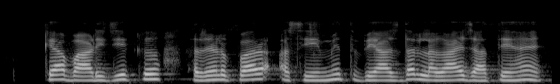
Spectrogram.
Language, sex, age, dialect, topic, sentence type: Hindi, male, 31-35, Kanauji Braj Bhasha, banking, statement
